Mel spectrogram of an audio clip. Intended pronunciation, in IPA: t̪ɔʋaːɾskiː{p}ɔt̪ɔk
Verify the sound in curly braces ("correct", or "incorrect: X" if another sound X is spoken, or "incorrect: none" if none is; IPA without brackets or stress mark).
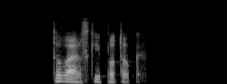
correct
